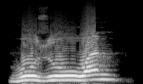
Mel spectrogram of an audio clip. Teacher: زا میں سیٹی کی آواز پیدا کرنی ہے، دانتوں کو سختی کے ساتھ ملائیں گے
